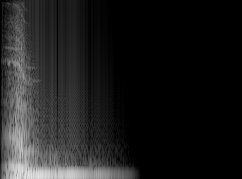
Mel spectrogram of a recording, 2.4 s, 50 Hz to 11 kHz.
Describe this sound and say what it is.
Sound effects > Other
Sound Design Elements Whoosh SFX 012
ambient, sweeping, swoosh, element, production, elements, movement, fast, trailer, motion, film, sound, dynamic, design, fx, audio, transition, whoosh, cinematic, effect, effects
